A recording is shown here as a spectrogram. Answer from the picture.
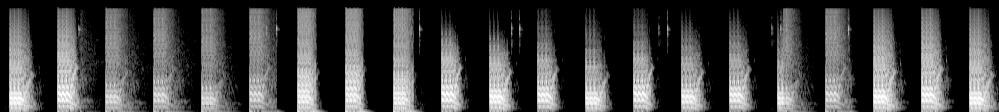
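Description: A chopped vocal sample ("get goin'") retriggered by the Hammerhead Rhythm Station drum-machine app, about two hits a second, each a short voice fragment falling in pitch. It runs through the app's distortion effect.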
